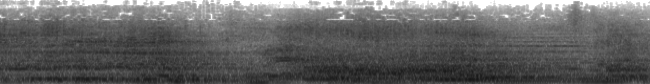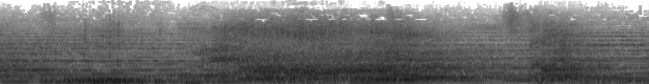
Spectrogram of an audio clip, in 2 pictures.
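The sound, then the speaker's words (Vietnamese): A deep, monstrous roar of a mythical dragon vein shaking heaven and earth: two long, rumbling roars that swell and fade, loud and growling throughout. “Là long mạch ngửa mặt lên trời, gầm thét lên một tiếng. Một tiếng thiên địa rung chuyển.”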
